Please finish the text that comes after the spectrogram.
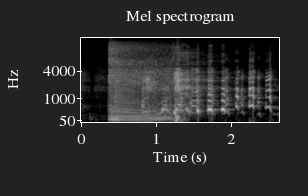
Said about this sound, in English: Uh, excuse me, can we just stop for a second? Because I'm gonna shit my pants. I uh, trusted a fart.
